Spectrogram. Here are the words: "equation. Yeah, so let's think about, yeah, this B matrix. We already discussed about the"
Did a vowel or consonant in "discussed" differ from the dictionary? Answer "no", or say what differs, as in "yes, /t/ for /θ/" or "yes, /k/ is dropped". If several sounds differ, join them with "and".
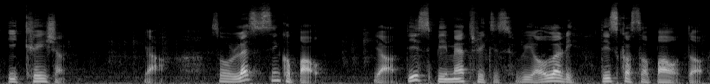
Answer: yes, /t/ is dropped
